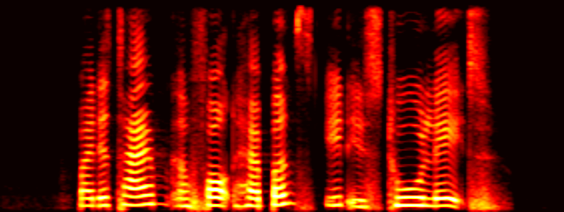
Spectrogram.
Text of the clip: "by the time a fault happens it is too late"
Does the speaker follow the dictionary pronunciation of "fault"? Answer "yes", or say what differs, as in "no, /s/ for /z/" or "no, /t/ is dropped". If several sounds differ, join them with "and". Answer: no, /l/ is dropped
